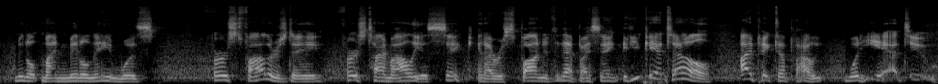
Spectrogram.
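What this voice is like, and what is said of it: Drained, worn-out sick voice. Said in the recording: “my voice is drained. Like I don't actually feel as bad as I sound. My voice just decided to get like destroyed.”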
